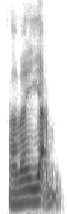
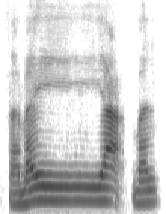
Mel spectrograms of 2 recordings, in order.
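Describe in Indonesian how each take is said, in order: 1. Bunyi sengau itu dibaca cepat dan dipendekkan. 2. Bunyi sengau itu ditahan selama dua ketukan. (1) "tidak di ditahan" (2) "Jadi harus ditahan"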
